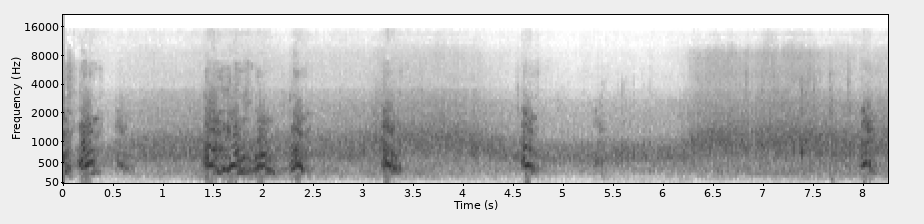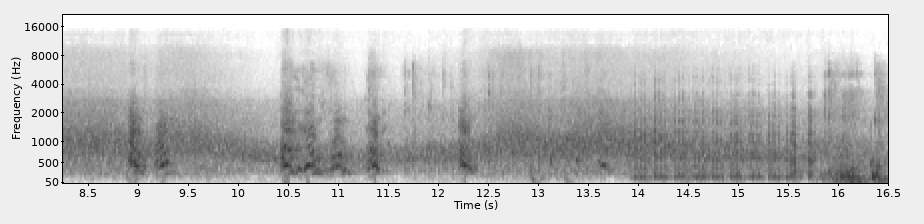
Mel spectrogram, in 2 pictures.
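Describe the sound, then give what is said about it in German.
A dog barks repeatedly in short, sharp bursts, some in quick clusters, outside in a courtyard keeping watch, over a steady rushing background, with people talking at times. “Lass den Hund in den Hof. Er soll draußen Wache halten.”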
